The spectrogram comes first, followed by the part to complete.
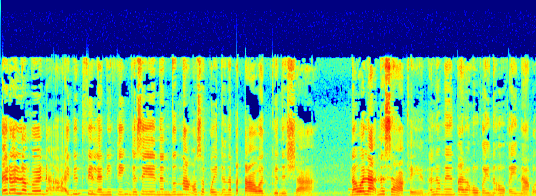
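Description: Over noticeable background noise, a woman talks fairly quickly in a high pitch, her voice making very wide pitch swings. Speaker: podcast host. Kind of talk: casual chat. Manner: halting; spontaneous, unscripted.

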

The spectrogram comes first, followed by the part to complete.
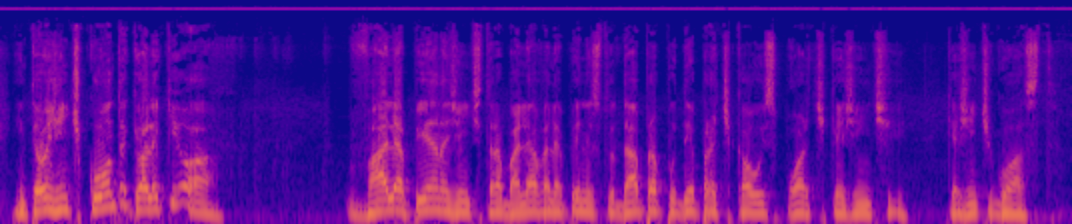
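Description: A man talks at a very fast pace with ordinary pitch variation. His voice is fairly high and somewhat breathy. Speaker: surf school instructor. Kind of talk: radio interview.

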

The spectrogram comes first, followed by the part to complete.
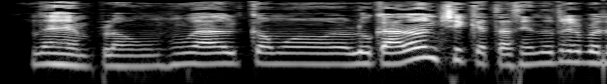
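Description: Delivered at a very fast pace with ordinary pitch variation, the speech plays over a quiet background. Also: man. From Puerto Rico. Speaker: podcast co-host. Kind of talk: casual chat.

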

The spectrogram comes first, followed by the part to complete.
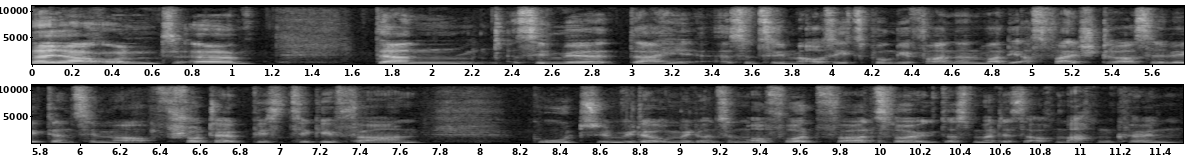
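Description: In a Franconian accent, a man speaks at a moderate pace and fairly high pitch with fairly even intonation. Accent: Franconian dialect, rolled R and soft D. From Franconia, Germany. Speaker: travel writer and podcaster. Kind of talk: casual travel storytelling.

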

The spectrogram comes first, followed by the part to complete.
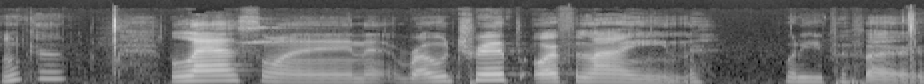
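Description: With an American accent, a woman speaks very slowly in a medium pitch and with lively intonation. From Minnesota. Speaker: interviewer. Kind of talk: casual interview.

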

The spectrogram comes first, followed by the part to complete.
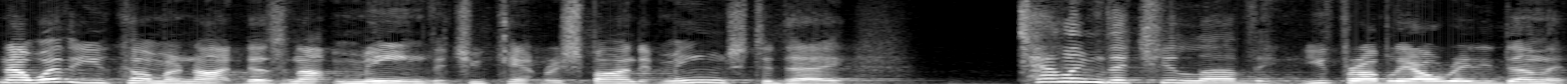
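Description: A man speaks in a high pitch with lively intonation. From not from Tennessee. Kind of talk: sermon.

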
